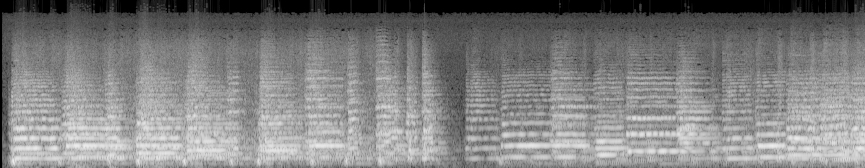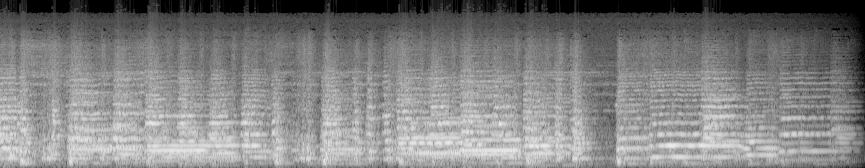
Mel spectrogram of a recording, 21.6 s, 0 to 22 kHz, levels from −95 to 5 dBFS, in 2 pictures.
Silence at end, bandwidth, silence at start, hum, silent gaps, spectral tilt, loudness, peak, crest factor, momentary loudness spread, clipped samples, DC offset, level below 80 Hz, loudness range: 0.15 s; 16 kHz; 0.1 s; none; none; -4.5 dB/octave; -8 LUFS; 0 dBFS; 8 dB; 9 LU; 1%; under 0.1%; -42 dBFS; 4 LU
